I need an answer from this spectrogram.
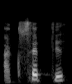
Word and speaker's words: accepted: En pasado simple es accepted. Y aquí tenemos justamente cómo sería la pronunciación. Accepted. Ajá, ahí está. Entonces, ya lo decíamos, aquí sí se oye la I y la D.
